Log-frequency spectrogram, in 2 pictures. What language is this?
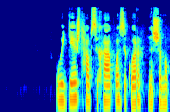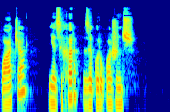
Kabardian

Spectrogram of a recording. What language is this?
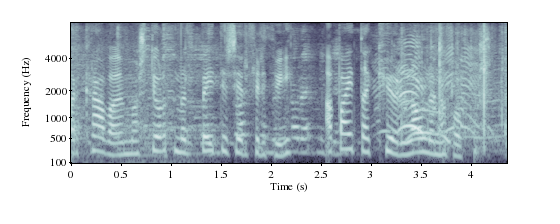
Icelandic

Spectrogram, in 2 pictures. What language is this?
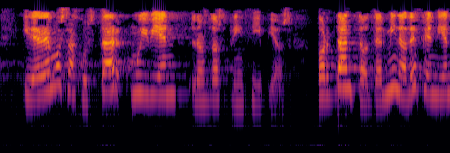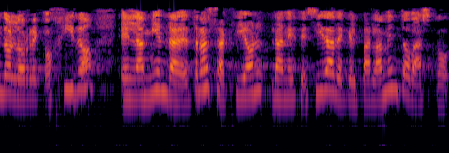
Spanish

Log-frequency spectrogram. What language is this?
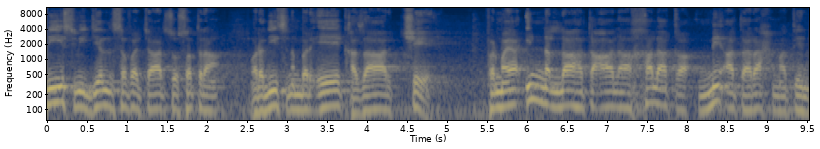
Urdu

